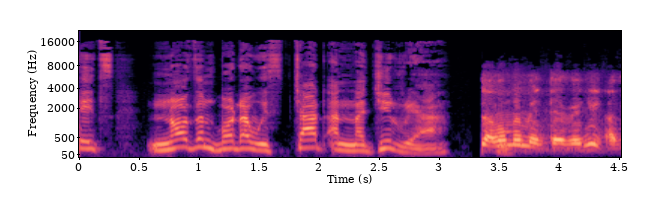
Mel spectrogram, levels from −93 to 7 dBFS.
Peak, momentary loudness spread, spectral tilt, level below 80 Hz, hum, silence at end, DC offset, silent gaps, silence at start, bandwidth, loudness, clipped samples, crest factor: -4 dBFS; 10 LU; -5 dB/octave; -64 dBFS; none; 0 s; under 0.1%; none; 0 s; 17 kHz; -18 LUFS; under 0.1%; 14 dB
